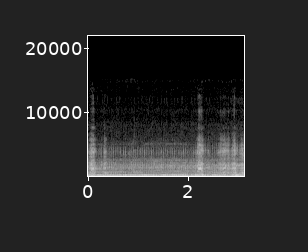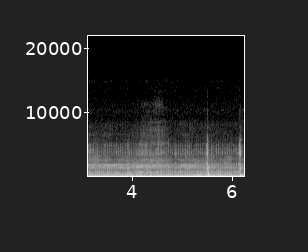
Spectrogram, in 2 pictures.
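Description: Model lobster boat's small motor running steadily with a low hum and a faint steady whine as it moves across the water. A few sharp knocks come through along the way.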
